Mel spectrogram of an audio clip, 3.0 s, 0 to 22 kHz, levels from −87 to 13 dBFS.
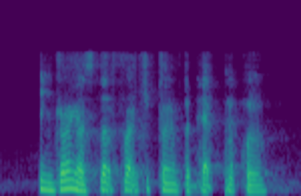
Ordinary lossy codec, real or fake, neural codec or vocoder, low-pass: AAC, 32 kbps; fake; codec, 32 kHz, 1.9 kbps, SNAC; 7.2 kHz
